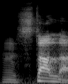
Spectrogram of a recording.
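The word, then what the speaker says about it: Stahl: But it's pronounced Stella because it's I think it's a German word or some kind of uh as far as I understand.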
